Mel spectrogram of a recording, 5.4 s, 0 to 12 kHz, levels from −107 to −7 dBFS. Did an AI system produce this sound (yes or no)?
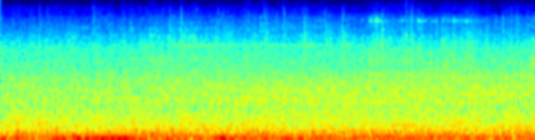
no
